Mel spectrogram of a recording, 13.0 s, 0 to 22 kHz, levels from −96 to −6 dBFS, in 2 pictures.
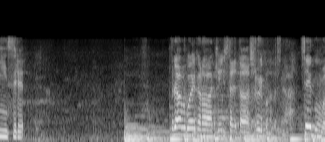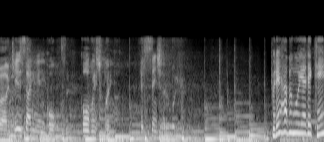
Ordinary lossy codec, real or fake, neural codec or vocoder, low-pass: none; fake; codec, 16 kHz, 4 kbps, X-Codec, HuBERT features, trained on balanced general audio; 7.2 kHz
